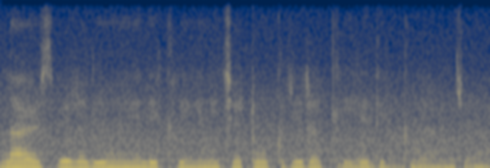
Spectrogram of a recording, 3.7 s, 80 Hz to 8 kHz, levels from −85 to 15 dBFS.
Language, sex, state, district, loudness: Hindi, female, Bihar, Vaishali, -17 LUFS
